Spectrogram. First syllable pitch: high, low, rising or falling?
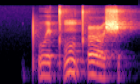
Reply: low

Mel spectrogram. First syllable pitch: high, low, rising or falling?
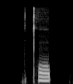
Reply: low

